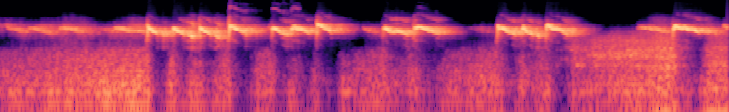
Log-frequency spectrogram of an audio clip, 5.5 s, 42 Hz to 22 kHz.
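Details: Oriental white-eye kept caged as a songbird, opening song in wet weather on 6 September 2022: soft high twitters swelling into vigorous, rapid sweet trills, interrupted by short pauses, with faint low hum behind.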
